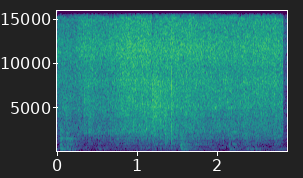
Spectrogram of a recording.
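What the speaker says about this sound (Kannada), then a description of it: "ಎರಡೇ ಎರಡು ಹಸಿಮೆಣಸು ಅದನ್ನು ಹಾಕ್ತಾಯಿದ್ದೀನಿ ಇದೊಂದು ಸ್ವಲ್ಪ ಫ್ರೈ ಆಗಲಿ" Ginger, garlic and green chillies fry in hot oil with a steady close sizzle throughout, broken by a few brief stirring scrapes, then cutting off abruptly at the end; no talking.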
